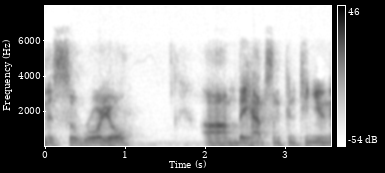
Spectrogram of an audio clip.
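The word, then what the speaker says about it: Seroyal: you go to uh the company's name is sir royal um they have some continuing education courses how do you spell that it's s-e-r-o-y-a-l okay cool i'll put a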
